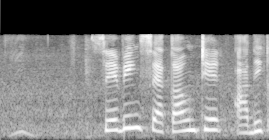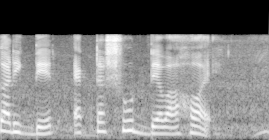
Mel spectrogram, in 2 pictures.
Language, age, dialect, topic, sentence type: Bengali, 41-45, Standard Colloquial, banking, statement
